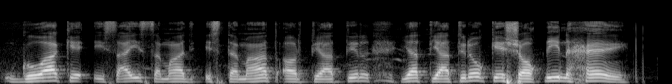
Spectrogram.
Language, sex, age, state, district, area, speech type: Urdu, male, 45-60, Uttar Pradesh, Lucknow, urban, read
